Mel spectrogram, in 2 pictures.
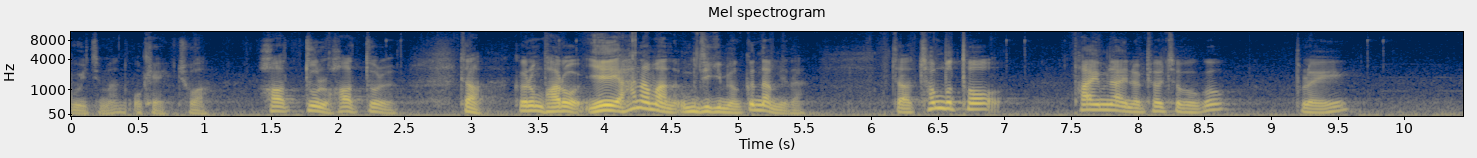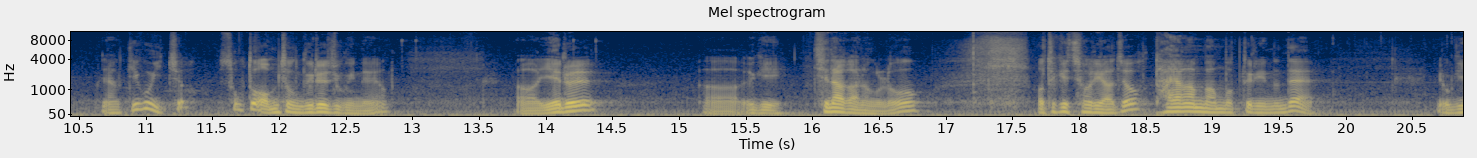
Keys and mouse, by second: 2.4 click, 3.6 click, 7.1 click, 9.8 click, 12.4 space, 12.9 click, 14.2 click.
